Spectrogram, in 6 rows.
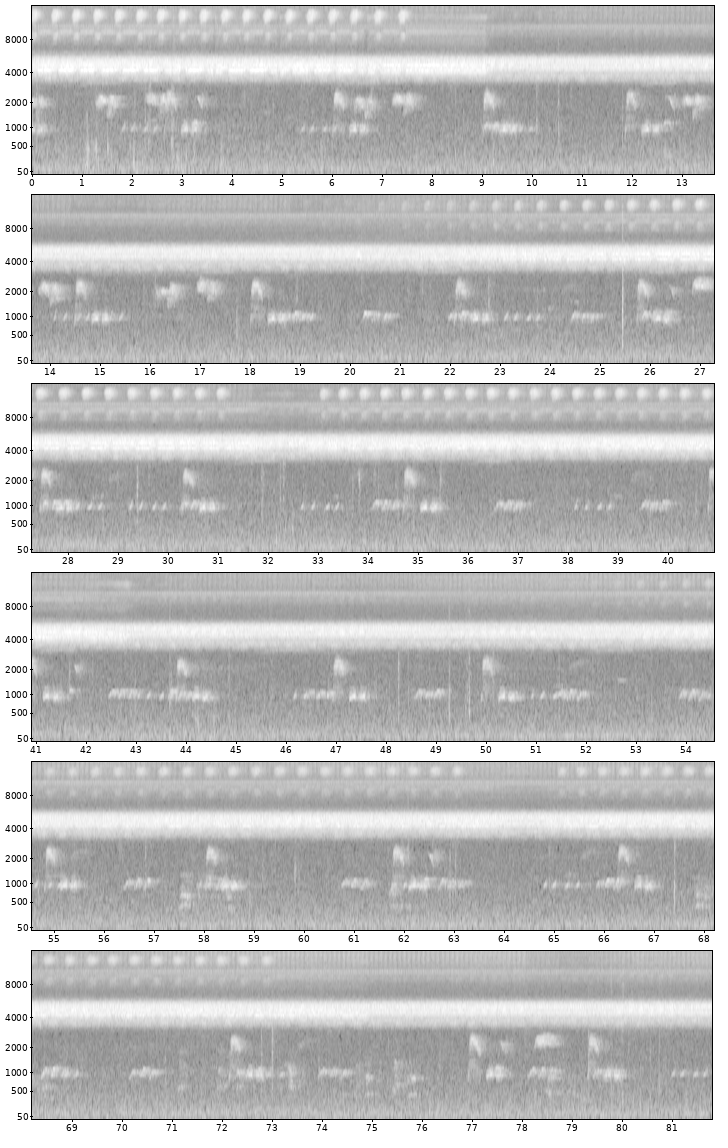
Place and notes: Insects called, Birds call, Cicadas cries, Facing the woods
Zoom H2n MS+XY
Puli Township, 華龍巷164號, 19 September 2016, 06:18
